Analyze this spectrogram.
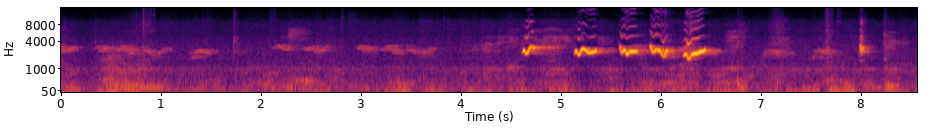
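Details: Red-billed leiothrix, a female decoy bird, singing as a lure to train and trap others of its kind. Recorded October 2021. Soft warbled notes build into a run of loud, clear whistled phrases with quick up-and-down twists, then fade to scattered chirps.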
